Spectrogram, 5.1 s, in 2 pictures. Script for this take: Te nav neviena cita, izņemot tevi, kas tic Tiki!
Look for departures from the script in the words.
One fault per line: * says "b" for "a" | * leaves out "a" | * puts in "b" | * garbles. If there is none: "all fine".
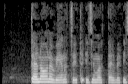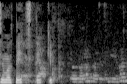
* says "izņemot" for "kas"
